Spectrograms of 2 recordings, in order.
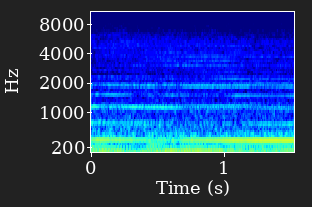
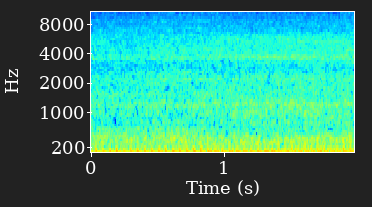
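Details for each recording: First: Toyota Corolla Altis single radiator/AC condenser fan with worn motor bushings: engine normal until the AC is switched on, then a loud steady drone with a sharp jet-like whine from the fan. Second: Toyota Corolla Altis single radiator/condenser fan motor after repair of its rough noise, engine running: even low hum and smooth airy whoosh, no rasp or grinding; fan now pulls correctly and sounds healthy.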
